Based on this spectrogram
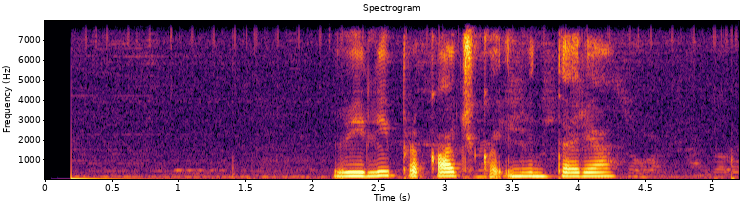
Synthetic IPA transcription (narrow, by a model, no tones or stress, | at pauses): wilipɾakat͡ʃka̰ʔḭnvint̪aɾja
